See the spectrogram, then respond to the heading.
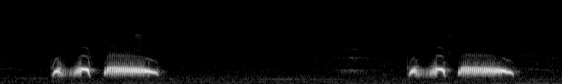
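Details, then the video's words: Spotted dove in the 'thổ' voice, a strongly strained 'Thúc' coo held up as a model for decoy birds. Two phrases about 3.5 seconds apart, each a quick double hoot followed by a drawn-out, burring low coo. "cu gáy giọng thổ Thúc rất căng"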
